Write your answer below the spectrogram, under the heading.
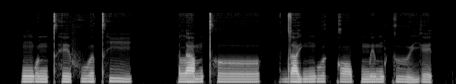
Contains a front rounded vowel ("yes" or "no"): no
